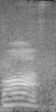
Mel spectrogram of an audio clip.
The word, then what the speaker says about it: Bath: Bath. See, that's how it's said. It's how it's pronounced correctly.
